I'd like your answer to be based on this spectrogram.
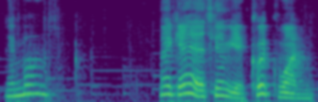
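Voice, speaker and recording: A woman's voice: mid-range voice, very animated, moderate pace, dark tone, faint music behind. A woman chatting casually as she streams a video game. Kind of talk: casual gameplay chat.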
